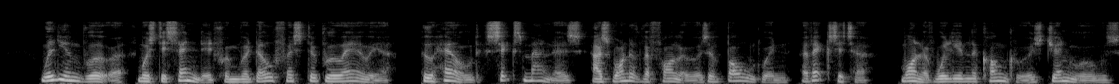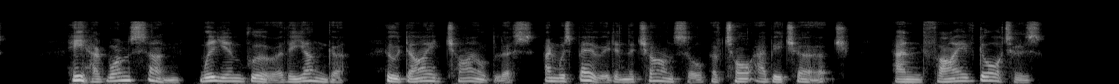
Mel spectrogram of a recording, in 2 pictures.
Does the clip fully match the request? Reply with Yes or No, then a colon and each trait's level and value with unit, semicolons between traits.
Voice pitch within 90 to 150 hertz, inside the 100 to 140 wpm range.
Yes: low, 135 Hz; slow, 135 wpm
